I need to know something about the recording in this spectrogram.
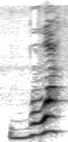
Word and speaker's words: bois: après le mot suivant on le lit ensemble bois la lettre s en la prononce pas elle est muette alors voir où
